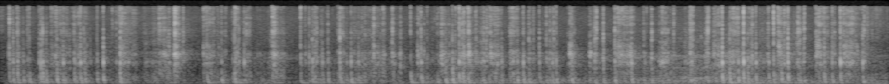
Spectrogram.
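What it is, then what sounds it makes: Cardboard shipping box being scratched. Fingernails scratch quickly along the top edge and sides of a medium, closed, hollow corrugated cardboard Priority Mail box. The result is a dense, continuous run of rapid, dry scratches with a hollow, papery body and short, quick-decaying strokes.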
